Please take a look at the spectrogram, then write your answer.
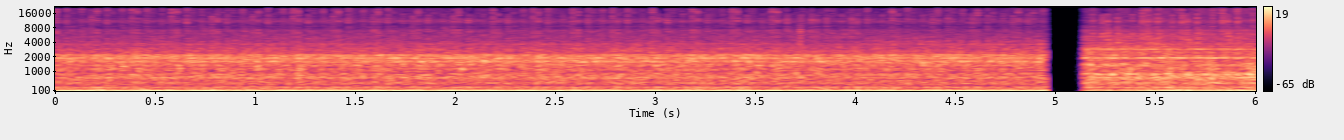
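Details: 2012 Cadillac CTS-V at idle: a steady idle with a light, fairly quick tick of about four per second over the engine note; ticking/knocking at idle, cause unknown.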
